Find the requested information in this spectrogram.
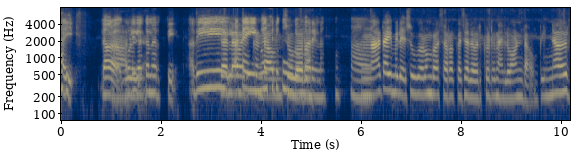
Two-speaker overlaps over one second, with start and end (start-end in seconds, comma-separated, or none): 3.5-5.0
